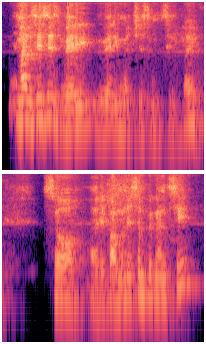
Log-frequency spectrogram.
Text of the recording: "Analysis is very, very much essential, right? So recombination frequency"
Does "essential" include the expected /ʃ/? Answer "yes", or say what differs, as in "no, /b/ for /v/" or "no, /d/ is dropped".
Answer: no, /s/ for /ʃ/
